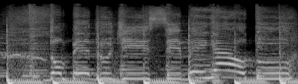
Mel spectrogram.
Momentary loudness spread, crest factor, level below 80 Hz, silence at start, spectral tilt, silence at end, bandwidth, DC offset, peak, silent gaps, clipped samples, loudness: 2 LU; 14 dB; -22 dBFS; 0 s; -5.5 dB/octave; 0 s; 18 kHz; under 0.1%; -4 dBFS; none; under 0.1%; -19 LUFS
